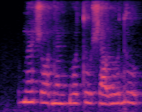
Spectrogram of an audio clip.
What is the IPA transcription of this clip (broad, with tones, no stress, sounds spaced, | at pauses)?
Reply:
b ɛ̃˧ ʃ ɔ˨ d ɛ̃˨ ɡ͡b o˨ t u˨ ʃ a˨ w u˨˦ d u˦˨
